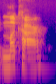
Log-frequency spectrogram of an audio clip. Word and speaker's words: Makar: First line they have on here is Chychrun and Cale Makar. Makar? I don't think I've ever said it right. – Makar.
